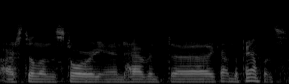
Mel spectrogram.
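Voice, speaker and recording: A man speaks in a relaxed tone. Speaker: gaming video creator. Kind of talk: gameplay tutorial. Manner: rambling, many filler words; casual, relaxed.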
